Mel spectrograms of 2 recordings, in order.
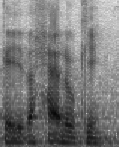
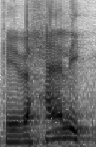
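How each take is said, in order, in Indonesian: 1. Kata kedua adalah 'haluki', dengan vokal di akhir. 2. Kata kedua adalah 'halik', dengan bunyi henti di akhir. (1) "kalau fasihnya gunakan dhamma" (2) "Ini yang slang"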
